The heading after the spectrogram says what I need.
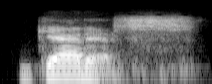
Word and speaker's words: Gettys: I asked them is, how do you pronounce your name? And they all agree, Gettys. So since their name is Gettys and they pronounce their name Gettys, we should call it Gettysburg and not Gettysburg.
